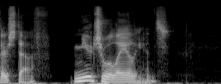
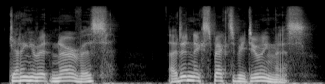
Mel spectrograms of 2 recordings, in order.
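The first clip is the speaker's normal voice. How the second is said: nervous Jonathan; 6 semitones higher than usual. A narrator's reading. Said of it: "he said and chuckled".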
